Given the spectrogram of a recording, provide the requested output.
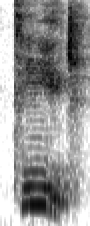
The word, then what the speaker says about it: teach: Teach, enseñar. Entonces, nota que la siguiente vocal no se pronuncia. Feel, beings, la A no se pronuncia.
